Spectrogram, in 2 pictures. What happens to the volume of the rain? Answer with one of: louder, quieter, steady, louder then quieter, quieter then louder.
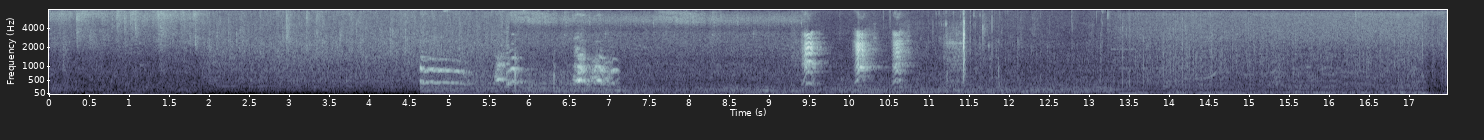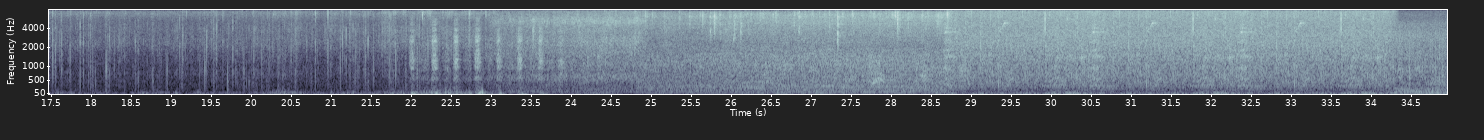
louder.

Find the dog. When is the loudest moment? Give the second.
7 s.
